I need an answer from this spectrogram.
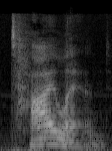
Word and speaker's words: Thailand: with a t H they are pronounced as if they were spelled with a normal T TT like that and these words are Thomas Thompson Teresa Thailand TS like the river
